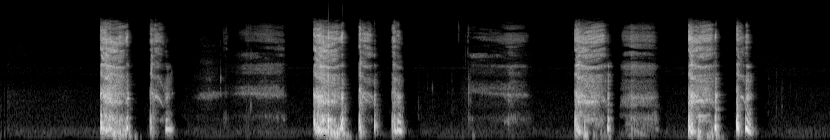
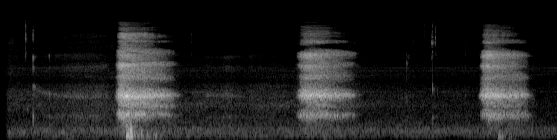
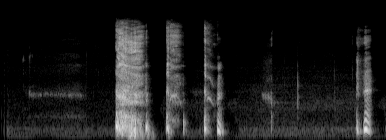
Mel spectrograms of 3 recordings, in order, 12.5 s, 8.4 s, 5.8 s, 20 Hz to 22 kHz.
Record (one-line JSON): {"three_cough_length": "12.5 s", "three_cough_amplitude": 32272, "three_cough_signal_mean_std_ratio": 0.35, "exhalation_length": "8.4 s", "exhalation_amplitude": 10154, "exhalation_signal_mean_std_ratio": 0.41, "cough_length": "5.8 s", "cough_amplitude": 20452, "cough_signal_mean_std_ratio": 0.3, "survey_phase": "beta (2021-08-13 to 2022-03-07)", "age": "18-44", "gender": "Female", "wearing_mask": "No", "symptom_runny_or_blocked_nose": true, "symptom_shortness_of_breath": true, "symptom_sore_throat": true, "symptom_abdominal_pain": true, "symptom_fatigue": true, "symptom_fever_high_temperature": true, "symptom_headache": true, "smoker_status": "Current smoker (e-cigarettes or vapes only)", "respiratory_condition_asthma": false, "respiratory_condition_other": false, "recruitment_source": "Test and Trace", "submission_delay": "1 day", "covid_test_result": "Positive", "covid_test_method": "LFT"}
